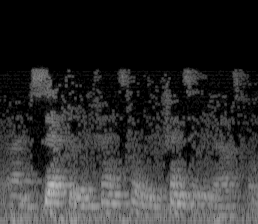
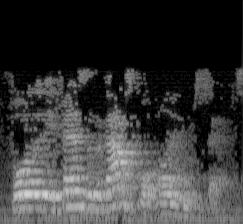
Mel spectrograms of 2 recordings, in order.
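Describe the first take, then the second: First: Said in the usual way. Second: Emphatic reading of the fronted phrase; stress on the fronted phrase. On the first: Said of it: "prepositional phrase is pulled". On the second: Shown as a demonstration. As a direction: lean on "the gospel" and let the phrase carry the weight. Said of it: "See what's pulled forward?".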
